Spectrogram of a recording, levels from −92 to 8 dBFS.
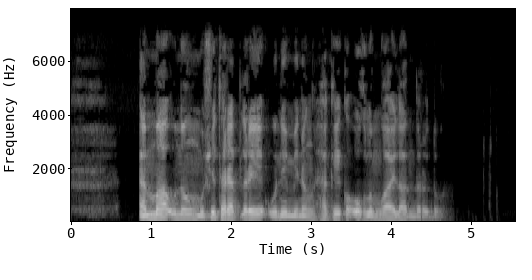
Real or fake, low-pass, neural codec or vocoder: real; 7.2 kHz; none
